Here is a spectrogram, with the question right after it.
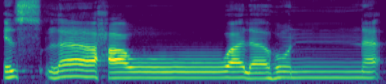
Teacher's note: بعد از تنوین واو آمده و واو از حروف ادغام هست. این تنوین را با واو ادغام میکنین. اصلاحا ولهن، ولهن، نون مشدد غنه میشه.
